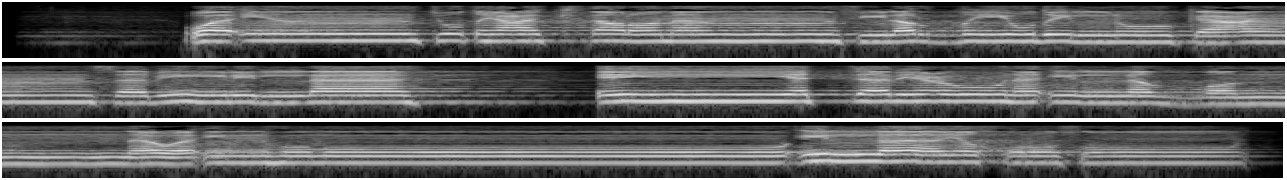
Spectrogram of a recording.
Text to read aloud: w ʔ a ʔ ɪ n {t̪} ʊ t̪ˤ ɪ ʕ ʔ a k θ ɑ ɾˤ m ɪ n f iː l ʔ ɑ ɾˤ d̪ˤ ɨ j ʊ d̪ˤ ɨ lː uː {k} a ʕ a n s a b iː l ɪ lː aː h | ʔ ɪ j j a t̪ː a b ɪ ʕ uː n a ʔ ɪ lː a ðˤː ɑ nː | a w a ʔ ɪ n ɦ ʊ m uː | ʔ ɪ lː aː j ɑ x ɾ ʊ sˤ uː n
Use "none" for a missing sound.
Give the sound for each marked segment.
t̪, k

